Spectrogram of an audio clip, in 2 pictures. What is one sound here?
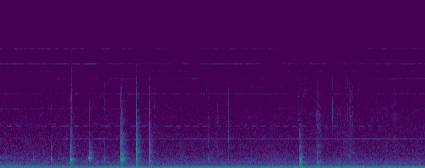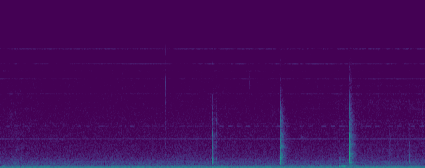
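A spoon taps and scrapes against a plastic measuring cup.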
